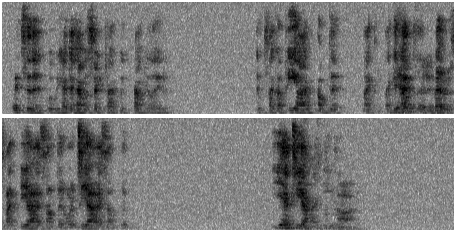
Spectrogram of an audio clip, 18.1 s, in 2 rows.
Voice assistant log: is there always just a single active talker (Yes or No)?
No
